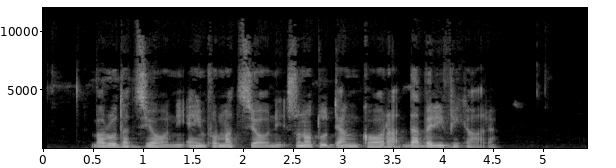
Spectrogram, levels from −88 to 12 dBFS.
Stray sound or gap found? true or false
false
